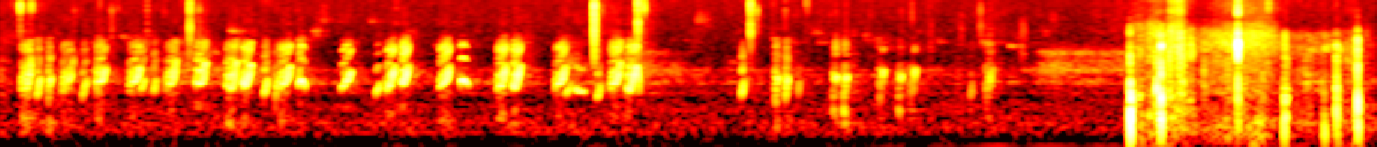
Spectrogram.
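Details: Guinea pig 'kisses' come as a fast regular run of short squeaks, about four per second, then pause; a burst of rustling handling noise follows near the end.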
